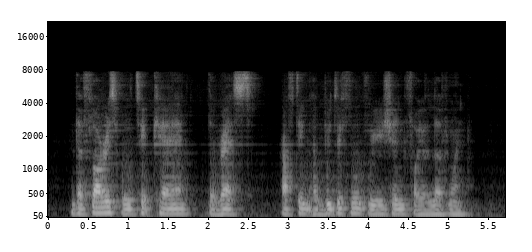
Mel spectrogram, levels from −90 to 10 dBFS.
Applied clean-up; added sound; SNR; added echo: neural separator model SepFormer DNS4.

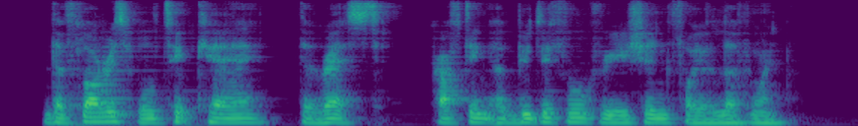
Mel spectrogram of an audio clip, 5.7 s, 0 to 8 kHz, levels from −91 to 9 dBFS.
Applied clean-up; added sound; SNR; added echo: neural mask model DeepFilterNet 3.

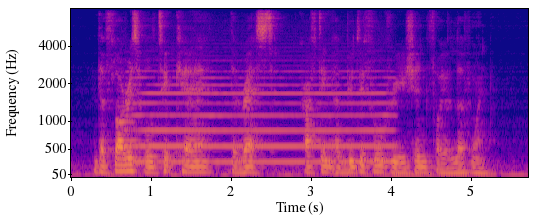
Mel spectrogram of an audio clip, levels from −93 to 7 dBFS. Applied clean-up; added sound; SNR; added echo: none; Wind instrument, woodwind instrument; 6 dB; reverberation time 0.4 s.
